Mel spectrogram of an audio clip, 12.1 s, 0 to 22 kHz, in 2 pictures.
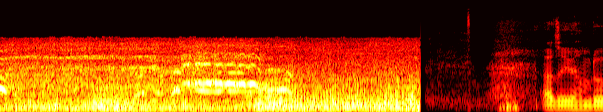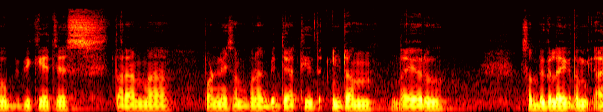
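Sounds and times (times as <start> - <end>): motorbike engines rumbling: 0.0 - 4.2.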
